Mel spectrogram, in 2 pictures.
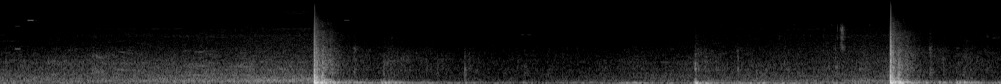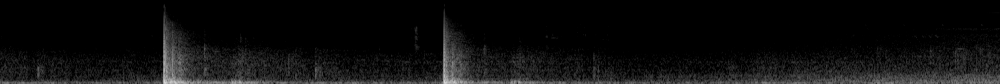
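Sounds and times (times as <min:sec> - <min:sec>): firework crack: 0:00.0 - 0:18.1
firework shells booming: 0:03.0 - 0:16.5
faint firework pops: 0:03.1 - 0:05.6, 0:06.9 - 0:10.7, 0:11.6 - 0:16.3.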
